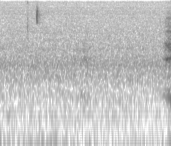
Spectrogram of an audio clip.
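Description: Near silence: faint room tone with a low hum and one tiny click about half a second in.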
